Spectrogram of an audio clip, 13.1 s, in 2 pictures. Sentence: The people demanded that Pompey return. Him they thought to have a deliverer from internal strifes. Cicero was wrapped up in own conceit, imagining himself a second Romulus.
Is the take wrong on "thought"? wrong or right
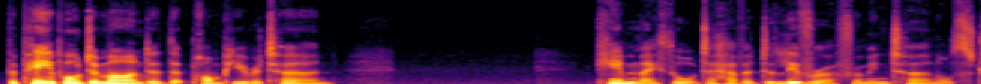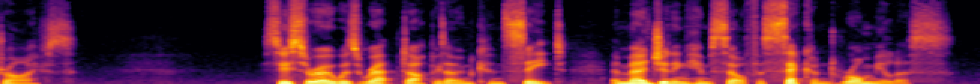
right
